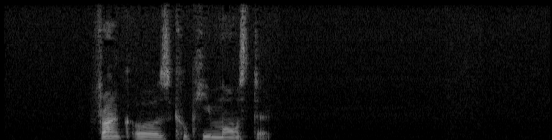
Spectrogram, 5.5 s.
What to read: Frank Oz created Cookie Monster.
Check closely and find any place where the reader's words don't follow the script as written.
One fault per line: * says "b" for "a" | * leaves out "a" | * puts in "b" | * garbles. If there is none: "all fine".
* leaves out "created"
